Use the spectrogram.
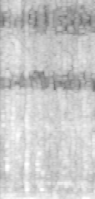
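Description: Tap water runs steadily over hands or utensils at an outdoor cooking setup where brown stew chicken is being made for homeless people, a close continuous splashing with no talking.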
